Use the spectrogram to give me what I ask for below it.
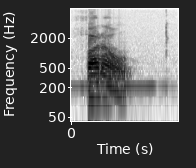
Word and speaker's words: Faraó: Faraó se constitui num poderoso mantra que se pronuncia em duas partes.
